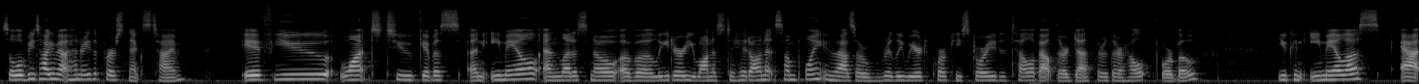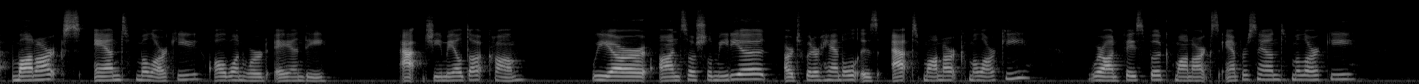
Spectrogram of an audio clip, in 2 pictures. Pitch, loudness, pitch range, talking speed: 190 Hz, -34 LUFS, 175-215 Hz, 165 wpm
